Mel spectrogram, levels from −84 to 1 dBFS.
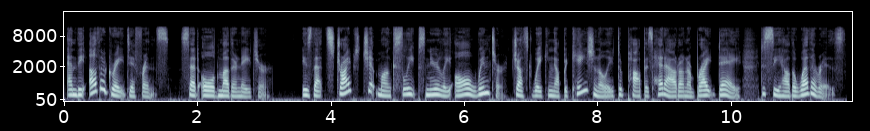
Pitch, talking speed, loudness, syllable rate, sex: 195 Hz, 185 wpm, -20 LUFS, 5.0 syllables/s, female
